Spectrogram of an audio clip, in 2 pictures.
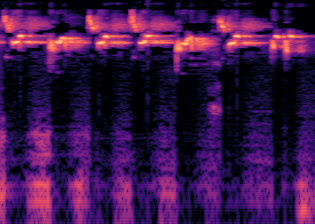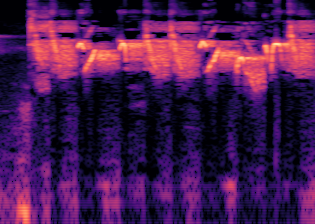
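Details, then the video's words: Orange-headed thrush repeating short paired whistled phrases about twice a second, then switching to a louder, rougher, scratchy rush of slurred notes; soft low taps underneath. "Simak Irama Lagunya Anis Kembang"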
